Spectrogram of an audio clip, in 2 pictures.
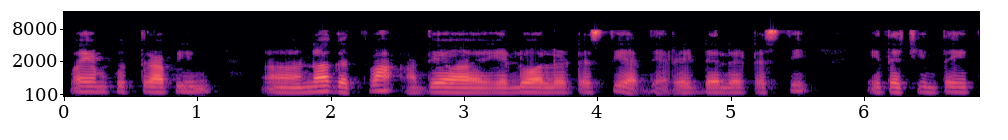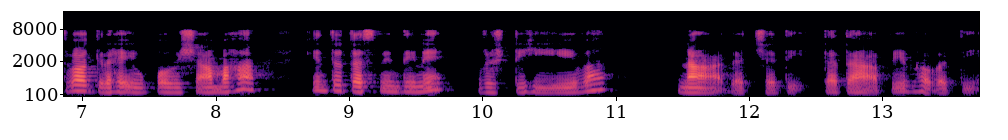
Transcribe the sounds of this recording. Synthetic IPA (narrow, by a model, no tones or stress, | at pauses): ʋɐjɐmkut̪ɾaːpi | nɐɡɐt̪ʋaʔɐd̪jɐelːoːɐlɐɾʈɐst̪iɐd̪jɐ̰ɾeɖɐlɐɾʈɐst̪i | it̪ɐt͡ʃint̪ɐjit̪ʋɐɡɾɐɦeupɐʋiʃaːmɐɦɐ̆ | kint̪ut̪ɐsmind̪ineː | ʋɾuʂʈiɦieːʋɐ | na̰ːd̪ɐ̰tːʃʰɐt̪ḭt̪ɐt̪ʰaa̰pibʱɐʋɐt̪ḭ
